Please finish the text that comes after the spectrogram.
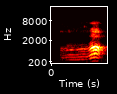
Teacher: kalau ro bukan ujung lidah, tapi lebih di hampir ke tengah lidah ya. Ro gitu. Di ujung tapi bagian atas.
